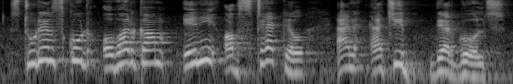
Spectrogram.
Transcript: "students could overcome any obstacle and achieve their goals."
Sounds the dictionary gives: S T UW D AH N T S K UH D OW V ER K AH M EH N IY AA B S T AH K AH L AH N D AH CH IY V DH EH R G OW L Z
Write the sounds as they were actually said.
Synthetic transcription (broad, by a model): S T UW D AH N T S K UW D OW B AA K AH M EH N IY AA B S T AH K AH L AH N D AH CH IY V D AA R G OW L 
